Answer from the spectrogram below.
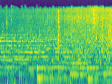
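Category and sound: nature, ocean waves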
